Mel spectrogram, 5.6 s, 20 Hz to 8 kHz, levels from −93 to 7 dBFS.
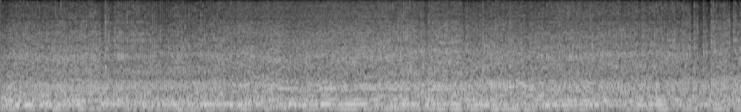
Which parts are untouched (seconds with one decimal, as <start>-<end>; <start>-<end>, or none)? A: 0.0-1.7; 2.9-5.6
